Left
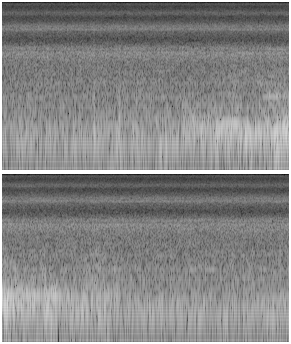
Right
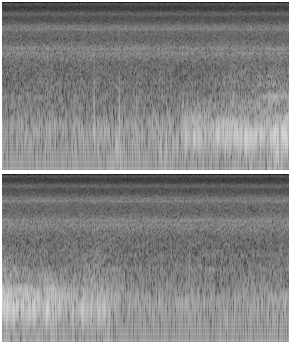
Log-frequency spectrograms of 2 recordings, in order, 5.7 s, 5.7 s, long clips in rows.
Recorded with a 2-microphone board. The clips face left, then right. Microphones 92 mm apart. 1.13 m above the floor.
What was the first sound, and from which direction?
A sliding door, centre (ahead or behind).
